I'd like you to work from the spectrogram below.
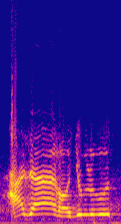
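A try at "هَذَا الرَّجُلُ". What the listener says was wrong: Ar-rajulu itu ada ro yang harus disambung dengan dal sebelumnya. Berarti hadzar rajulu.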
